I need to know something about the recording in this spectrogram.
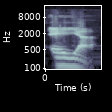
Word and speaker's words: Aya: I know you pronounce it based on the letters correct, but it's Aya.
